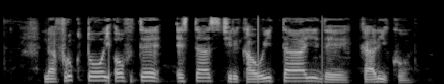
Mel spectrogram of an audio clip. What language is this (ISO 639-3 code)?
epo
